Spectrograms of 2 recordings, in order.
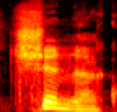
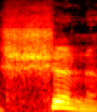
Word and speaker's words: Chinook: Right, and it is the accepted pronunciation now is Chinook with a hard ch.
